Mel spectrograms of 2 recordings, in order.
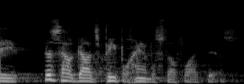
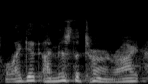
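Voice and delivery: ordinary talk, nothing marked

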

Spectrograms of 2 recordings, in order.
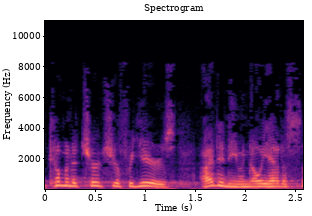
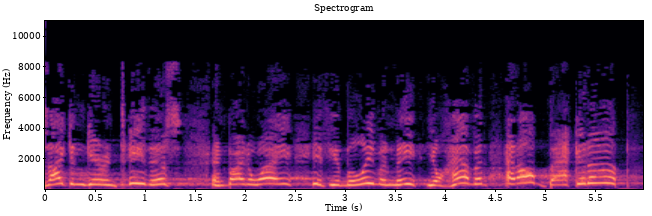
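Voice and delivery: high, earnest, slowing on the last words; emphatic Jesus voice; 10 semitones higher than usual. Acted. Pastor voicing Jesus to the congregation, high and earnest. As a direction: make the promise rock solid.

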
